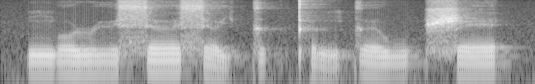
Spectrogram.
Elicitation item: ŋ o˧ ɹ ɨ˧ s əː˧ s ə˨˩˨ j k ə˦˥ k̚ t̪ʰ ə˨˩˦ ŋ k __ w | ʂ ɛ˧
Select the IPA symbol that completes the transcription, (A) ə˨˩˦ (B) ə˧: B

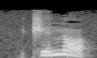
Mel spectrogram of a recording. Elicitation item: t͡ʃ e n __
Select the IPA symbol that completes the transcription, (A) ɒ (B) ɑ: A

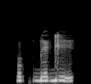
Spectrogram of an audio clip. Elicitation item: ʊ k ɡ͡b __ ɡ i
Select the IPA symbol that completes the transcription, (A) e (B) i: A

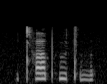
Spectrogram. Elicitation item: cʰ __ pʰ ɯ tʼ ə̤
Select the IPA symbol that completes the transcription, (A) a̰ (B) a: B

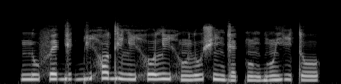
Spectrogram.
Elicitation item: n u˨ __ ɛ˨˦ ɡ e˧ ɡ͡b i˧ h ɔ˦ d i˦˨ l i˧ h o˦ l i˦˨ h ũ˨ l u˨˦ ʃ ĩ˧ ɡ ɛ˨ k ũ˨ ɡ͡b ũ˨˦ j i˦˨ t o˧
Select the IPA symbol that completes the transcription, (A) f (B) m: A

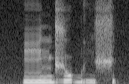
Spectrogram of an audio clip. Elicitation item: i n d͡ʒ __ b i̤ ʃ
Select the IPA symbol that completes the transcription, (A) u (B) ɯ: A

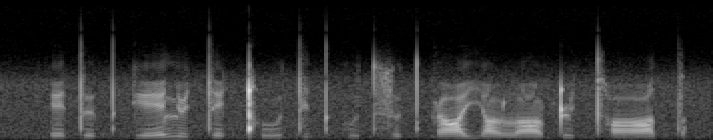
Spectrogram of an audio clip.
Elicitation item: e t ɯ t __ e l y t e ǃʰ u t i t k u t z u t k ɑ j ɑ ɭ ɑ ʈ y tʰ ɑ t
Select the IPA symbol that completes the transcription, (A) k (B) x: A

